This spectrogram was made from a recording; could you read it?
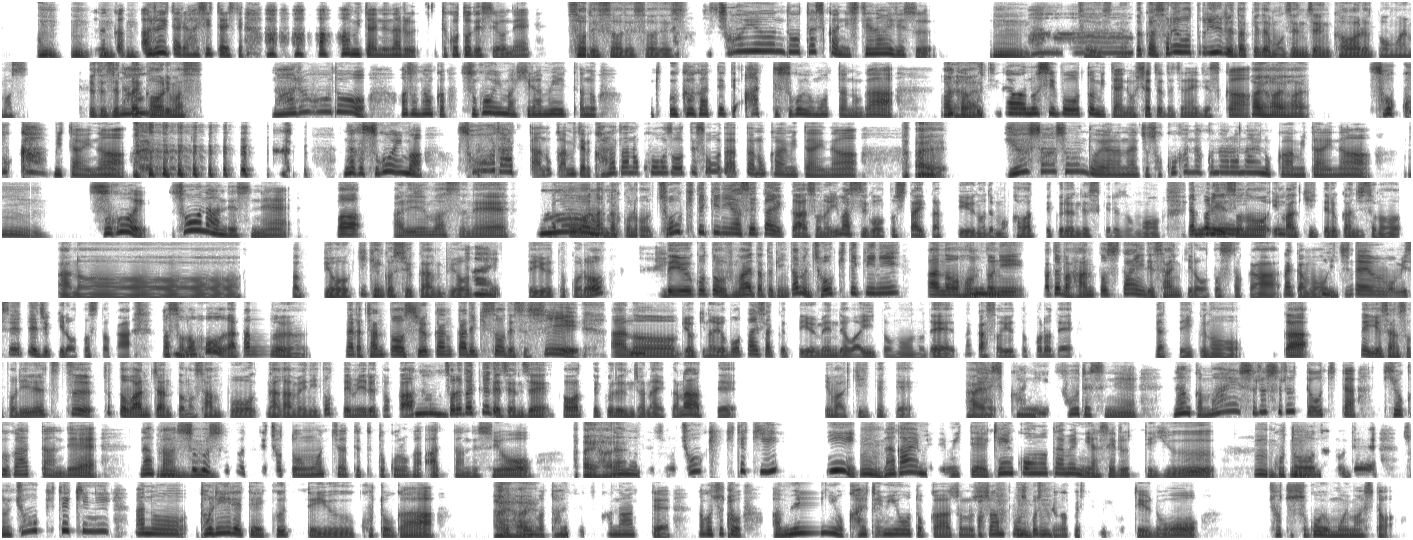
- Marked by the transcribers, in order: unintelligible speech; laugh; unintelligible speech; drawn out: "あの"; other background noise; unintelligible speech
- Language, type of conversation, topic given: Japanese, advice, 筋力向上や体重減少が停滞しているのはなぜですか？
